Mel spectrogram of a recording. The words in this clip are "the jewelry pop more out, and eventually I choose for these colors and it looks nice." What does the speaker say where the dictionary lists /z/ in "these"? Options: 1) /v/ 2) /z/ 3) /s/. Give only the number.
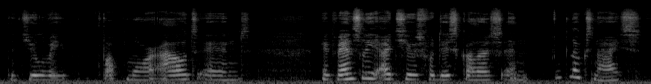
3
